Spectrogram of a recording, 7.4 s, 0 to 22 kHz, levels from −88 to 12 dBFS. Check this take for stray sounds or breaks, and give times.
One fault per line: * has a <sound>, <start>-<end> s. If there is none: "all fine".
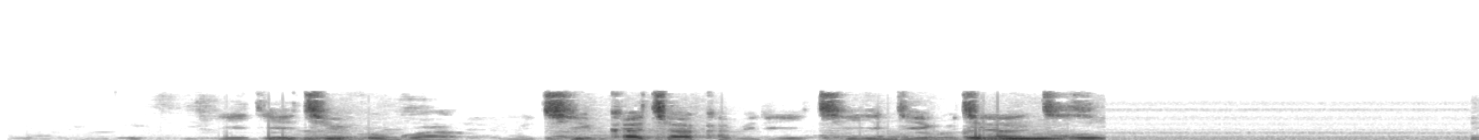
all fine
